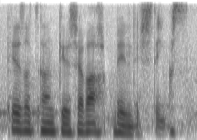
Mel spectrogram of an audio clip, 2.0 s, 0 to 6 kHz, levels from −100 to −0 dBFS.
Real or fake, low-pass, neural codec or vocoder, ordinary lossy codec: fake; 5.4 kHz; codec, 16 kHz, 1 kbps, X-Codec, HuBERT features, trained on balanced general audio; none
